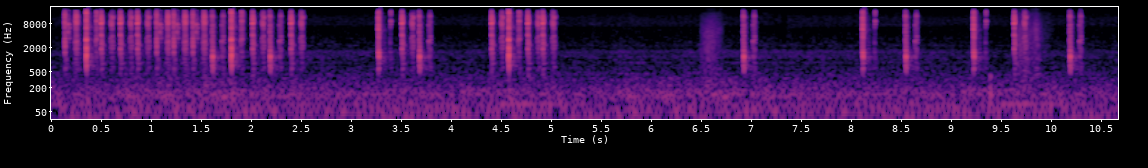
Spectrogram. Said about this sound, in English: I'm typing on this toilet.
